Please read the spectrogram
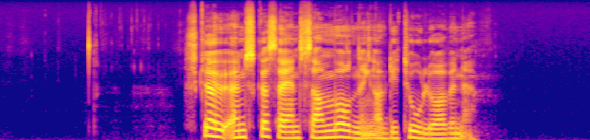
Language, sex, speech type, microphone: Norwegian, female, read, Shure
